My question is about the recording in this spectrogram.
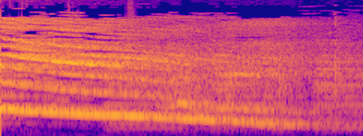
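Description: Live rock band, with one sustained instrument note sliding smoothly and slowly down in pitch by more than an octave, like a siren winding down.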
